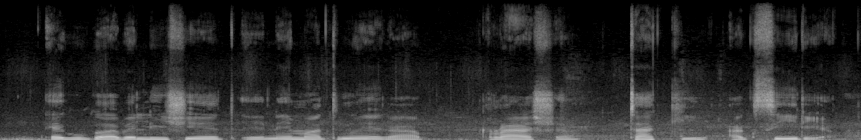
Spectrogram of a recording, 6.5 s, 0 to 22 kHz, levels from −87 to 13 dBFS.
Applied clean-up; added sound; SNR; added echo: none; Train; 20 dB; none.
